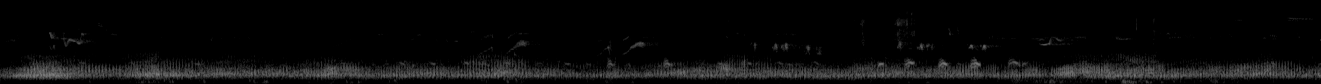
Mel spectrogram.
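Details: Frogs chorusing at a pond in Estonia during spring, a thick continuous croaking drone that pulses gently, accompanied by lively bird song with many quick chirps and trills, busier in the second half.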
